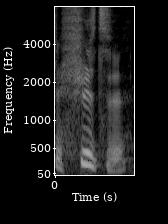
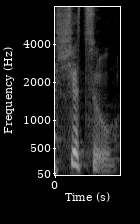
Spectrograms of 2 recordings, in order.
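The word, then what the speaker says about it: shih tzu: it means lion and lion is shitu not shitsu but every call everybody calls the dog shitsu so it's shitsu so everybody calls it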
